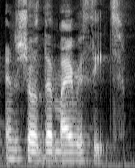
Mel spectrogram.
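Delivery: usual speaking voice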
